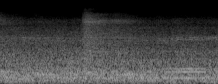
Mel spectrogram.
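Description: Steady rumbling background noise with no speech, with a short hiss about a second in.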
